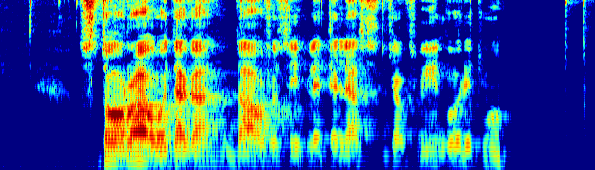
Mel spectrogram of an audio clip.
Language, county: Lithuanian, Telšiai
